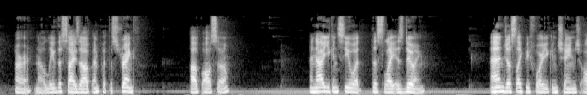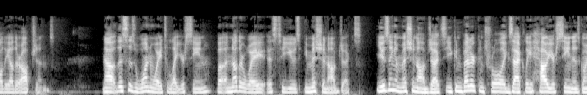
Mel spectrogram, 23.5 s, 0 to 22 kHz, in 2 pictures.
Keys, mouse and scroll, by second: 2.1 click, 6.2 g, 11.1 click, 13.9 KP_1, 19.0 n.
